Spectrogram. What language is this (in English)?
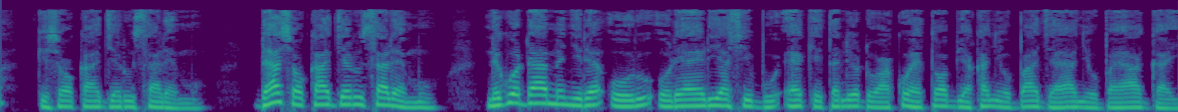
Kikuyu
